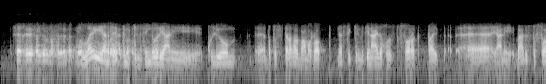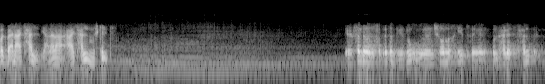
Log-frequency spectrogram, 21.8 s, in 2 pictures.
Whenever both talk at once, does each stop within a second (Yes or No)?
No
